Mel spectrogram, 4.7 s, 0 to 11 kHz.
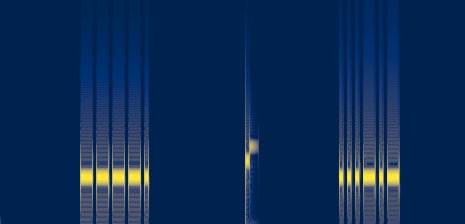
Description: Morse code, heard as a keyed tone, about 29 wpm, 700 Hz. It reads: 9 <SK>
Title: Single Character (Letter:Number:Punctuation:Prosign) Alt 30wpm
